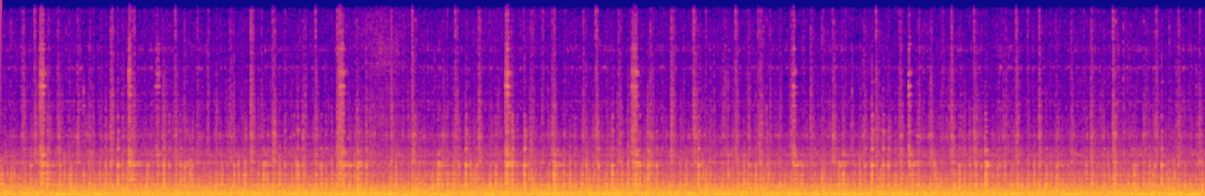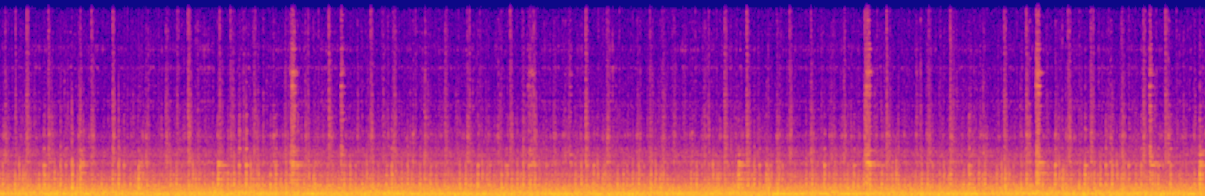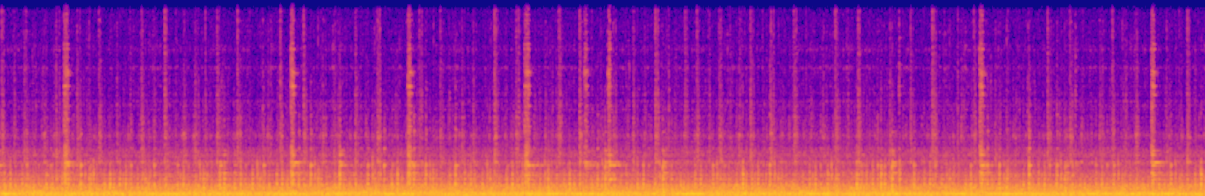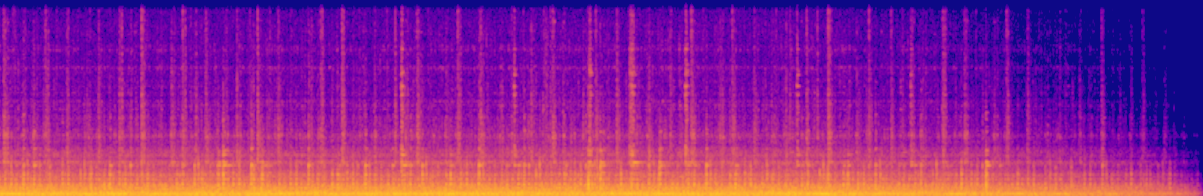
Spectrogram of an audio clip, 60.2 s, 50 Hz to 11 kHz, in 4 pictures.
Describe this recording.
In an underground mine, a very big fan (diameter 3 meters) naturally turning with air.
